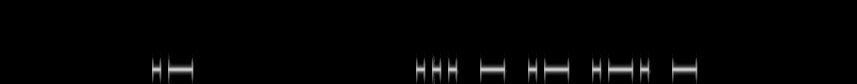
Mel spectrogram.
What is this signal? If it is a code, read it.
Morse code, heard as a keyed tone, about 15 wpm, 700 Hz. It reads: A START
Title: 4x Word-Spacing - Sentences from Top 300 Words - 15wpm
